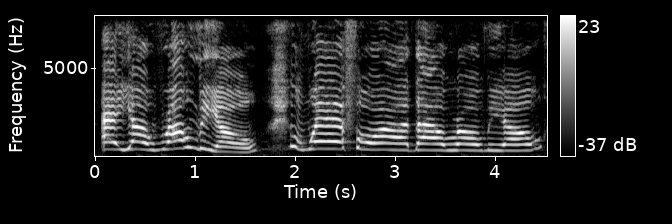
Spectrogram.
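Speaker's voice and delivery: put-on high, loud Boston-accented Romeo call; Bostonian Shakespeare. Streamer joking that Shakespeare sounded Bostonian, hammed-up Boston accent. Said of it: "it's Bostonian that's closest".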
